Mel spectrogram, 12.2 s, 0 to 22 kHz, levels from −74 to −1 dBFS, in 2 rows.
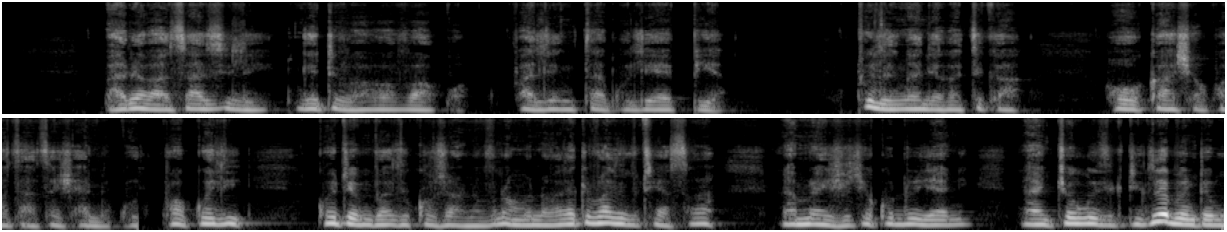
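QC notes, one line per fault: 6.80 s, CD skip: between "katika hoka shakwatata tesha" and "kwa kweli kute mzazi" the player loses its track on the disc's spiral and lands on a different turn, muting for only a few milliseconds before resuming. The brief dropout and abrupt splice produce a tick and a discontinuity in the speech. On the waveform there is a near-flat sliver with a sharp step. On the spectrogram it shows as a thin broadband vertical line with mismatched harmonics on either side.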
